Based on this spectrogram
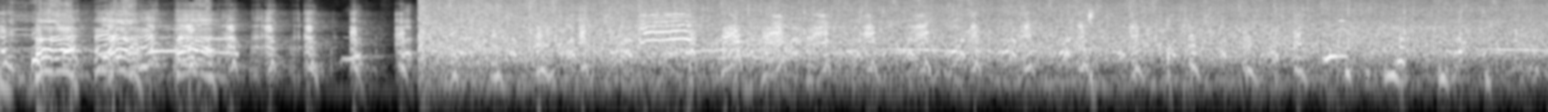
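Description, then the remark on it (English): One person claps for themself: steady, dense hand clapping sets in after a brief vocal moment at the start and continues loudly to the end, a busy run of claps that sounds full. “Now, I'm going to just tell you, while I'm getting ready to get on my soapbox here, I'm going to have to give myself a hand clap.”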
